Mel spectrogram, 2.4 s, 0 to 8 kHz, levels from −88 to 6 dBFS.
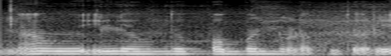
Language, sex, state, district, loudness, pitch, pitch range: Kannada, male, Karnataka, Belgaum, -14 LUFS, 130 Hz, 130-135 Hz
